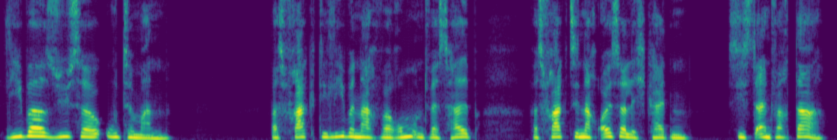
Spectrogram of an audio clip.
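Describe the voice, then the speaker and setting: Woman as devoted tender fiancée, lower-pitched voice, earnest, heartfelt, love letters, radio play, dry close sound. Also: moderate pace, no room sound, lightly acted. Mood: earnest devotion.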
